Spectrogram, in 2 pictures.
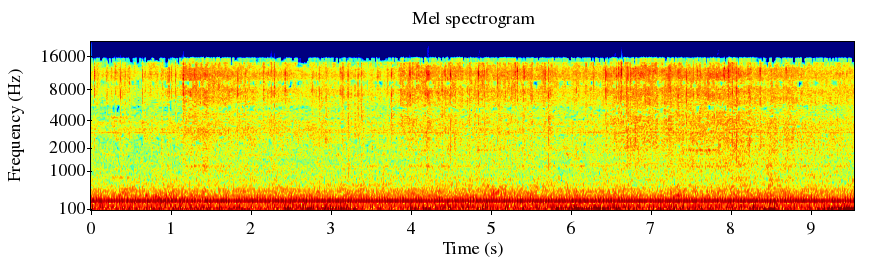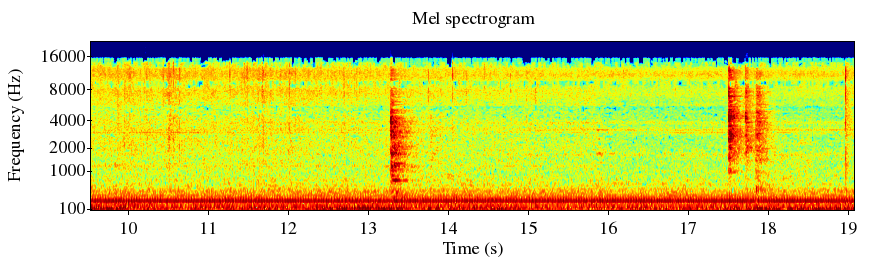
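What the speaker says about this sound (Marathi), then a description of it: "आता हे आपल्याला तव्यावरती शॅलो फ्राय करून घ्यायचे." Grated potato rösti shallow frying in oil on a hot griddle, giving a low continuous sizzle close by with a couple of brief utensil clinks, and no voices.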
